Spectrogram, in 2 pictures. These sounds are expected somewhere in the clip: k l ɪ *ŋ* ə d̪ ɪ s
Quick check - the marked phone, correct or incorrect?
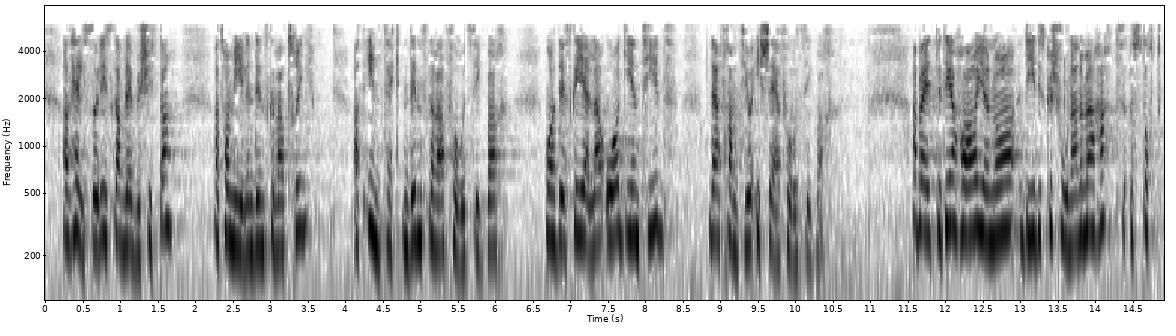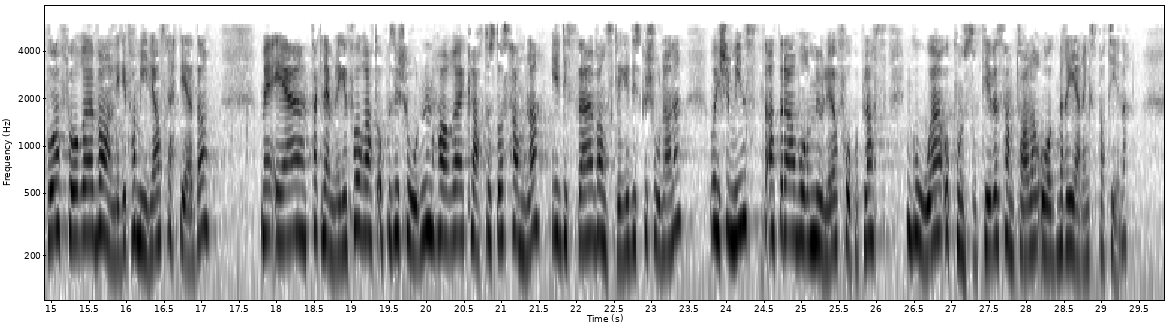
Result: incorrect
